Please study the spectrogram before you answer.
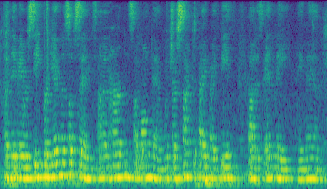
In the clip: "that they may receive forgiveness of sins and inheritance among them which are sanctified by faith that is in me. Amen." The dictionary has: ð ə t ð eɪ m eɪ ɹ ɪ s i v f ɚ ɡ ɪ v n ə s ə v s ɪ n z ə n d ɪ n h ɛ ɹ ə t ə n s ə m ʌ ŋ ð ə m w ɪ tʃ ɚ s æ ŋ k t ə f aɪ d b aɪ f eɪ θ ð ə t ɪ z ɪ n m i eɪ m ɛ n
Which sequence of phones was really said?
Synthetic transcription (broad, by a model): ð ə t ð eɪ m eɪ ɹ ɪ s i v f ɚ ɡ ɪ v n ə s ə v s ɪ n z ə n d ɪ n h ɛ ɹ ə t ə n s ə m ʌ ŋ ð ə m w ɪ tʃ ɚ s æ ŋ k t ə f aɪ d b aɪ f eɪ θ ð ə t ɪ z ɪ n m i eɪ m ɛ n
